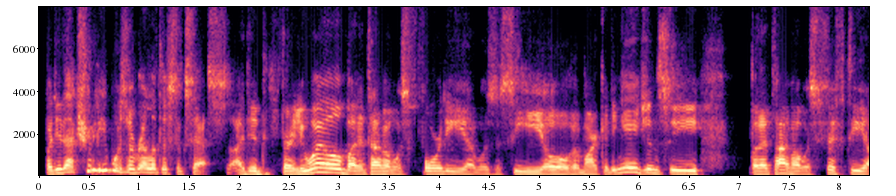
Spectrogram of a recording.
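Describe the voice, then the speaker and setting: Gravelly-voiced Greek-accented man in his fifties. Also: medium pitch, darkish tone. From Greece. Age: 50s. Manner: candid, conversational, invites debate. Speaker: conference speaker. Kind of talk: informal talk to an online audience. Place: online conference session.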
